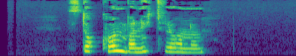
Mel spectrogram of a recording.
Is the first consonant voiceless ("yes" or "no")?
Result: yes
